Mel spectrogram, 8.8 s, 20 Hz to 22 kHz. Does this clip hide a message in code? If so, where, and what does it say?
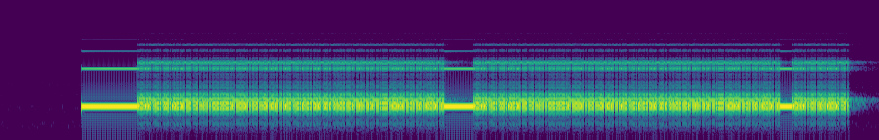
Yes: 300-baud modem data (V.21 tones) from 0.8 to 8.5 s, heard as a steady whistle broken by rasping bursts, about 300 baud, 200 Hz shift.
